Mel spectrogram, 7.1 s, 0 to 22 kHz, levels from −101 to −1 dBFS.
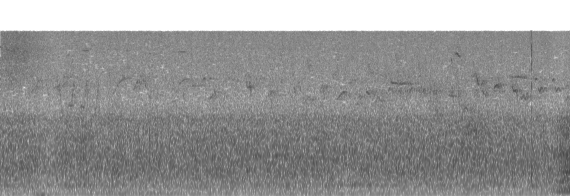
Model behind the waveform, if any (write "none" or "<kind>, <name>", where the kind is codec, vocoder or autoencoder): none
